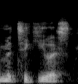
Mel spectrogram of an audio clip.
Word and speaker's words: meticulous: end and speaking of meticulous this o you don't hear the o in meticulous right might make you want to spell it with just an us but there is an o so we need to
